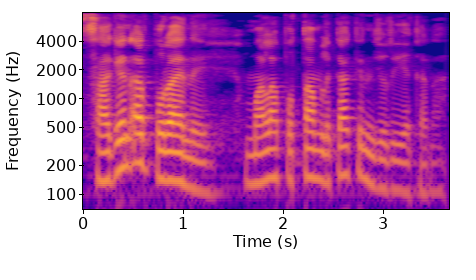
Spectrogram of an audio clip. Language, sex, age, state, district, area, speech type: Santali, male, 30-45, West Bengal, Dakshin Dinajpur, rural, spontaneous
